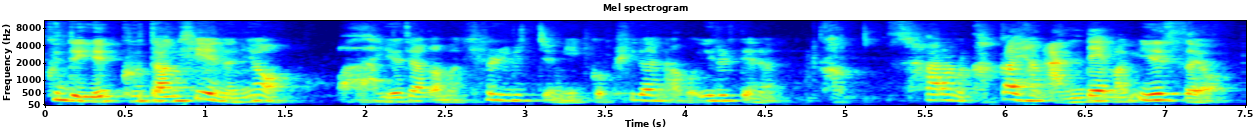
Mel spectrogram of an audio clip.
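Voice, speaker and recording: A woman telling a Bible story to children in church, animated and often asking them questions. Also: medium pitch, moderate pace, creaky, roomy sound. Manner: animated, asks children questions, acts out voices. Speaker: children's Sunday school teacher.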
